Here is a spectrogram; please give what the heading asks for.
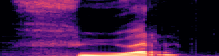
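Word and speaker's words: vuur: well but if maybe someone is pronouncing it and doesn't pronounce it right then you might interpret as something else than what the person actually means so fur is fire and for is food which is a wall and more which is one of those um screws it's a screw so a more is a screw and a mirror is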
